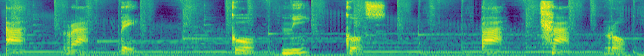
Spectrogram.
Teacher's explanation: Esdrújulas. La fuerza de voz es mayor en la antepenúltima sílaba.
